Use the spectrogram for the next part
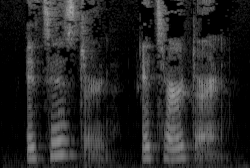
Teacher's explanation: the H at the beginning of his and her is cut off we don't do this all the time but it does happen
